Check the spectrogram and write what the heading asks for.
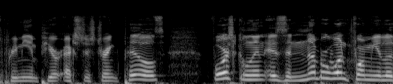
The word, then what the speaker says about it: forskolin: a there's a k in there we need pronunciations forskolin forskolin yeah it helps to suppress your appetite and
